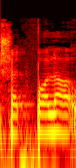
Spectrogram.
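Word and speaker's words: köttbullar: Ich weiß nicht, inwieweit ihr in der schwedischen Kultur, also jetzt mal von Schöttboller und Billigregal abgesehen, bewandert seid. – Ja, immerhin kannst du Schöttboller schon mal richtig aussprechen. Das können ja die meisten IKEA-Kunden nicht.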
